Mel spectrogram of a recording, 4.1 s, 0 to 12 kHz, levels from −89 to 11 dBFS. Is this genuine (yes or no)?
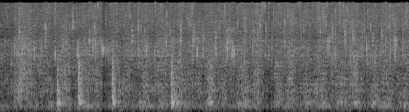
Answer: yes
